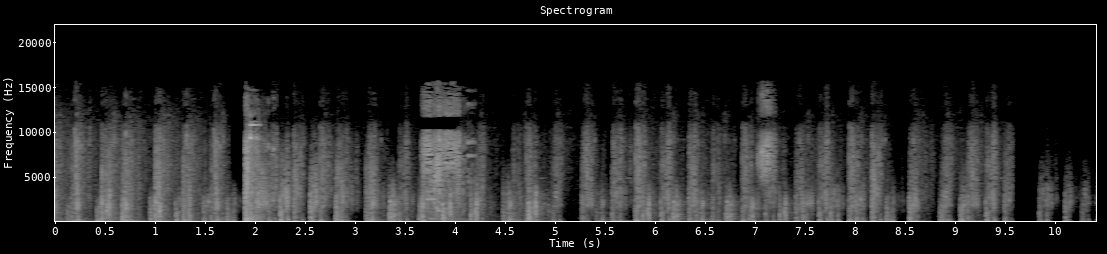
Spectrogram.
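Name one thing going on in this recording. Footsteps thud quickly on dry ground.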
